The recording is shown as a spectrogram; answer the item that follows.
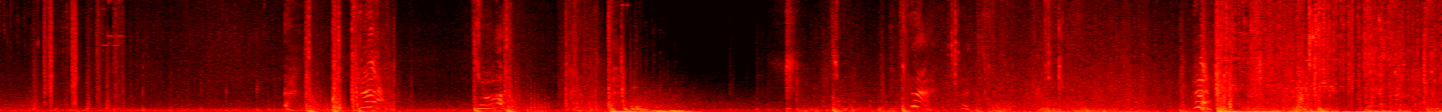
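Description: Rapid shotgun blasts from a Borderlands game, sharp loud bursts fired in irregular clusters with impact crashes, mixed with game effects and someone talking between shots.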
